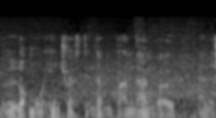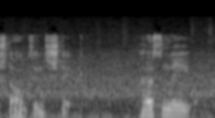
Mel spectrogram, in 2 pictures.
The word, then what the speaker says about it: Fandango: championship chris jericho versus fandango i think it's pronounced that you have to let the a's breathe apparently chris jericho and dolph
